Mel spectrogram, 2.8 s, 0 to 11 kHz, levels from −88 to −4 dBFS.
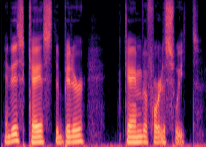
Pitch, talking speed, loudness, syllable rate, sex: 125 Hz, 195 wpm, -19 LUFS, 5.6 syllables/s, male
